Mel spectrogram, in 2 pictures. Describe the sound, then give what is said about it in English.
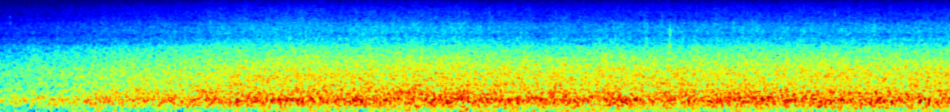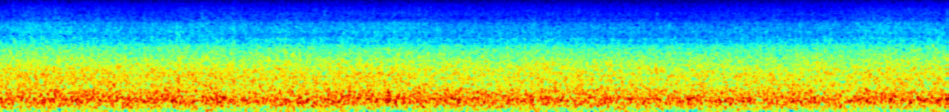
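A river flows steadily past the bank where sheep graze at its edge, in a continuous, broad rushing wash that swells in over the first couple of seconds and then holds even and fairly loud, with no voices. “This idea was conceptual, recording and hearing what the sheep hears as they lay there in the sun or sheltering from wind, chewing on whatever grass they have at their disposal at the edge of the river.”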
